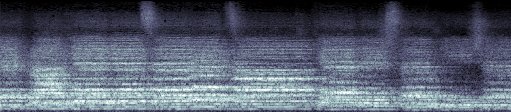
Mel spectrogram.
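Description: Liturgical singing at Mass: voices singing a slow chant or hymn on long held notes, with a few sharp 's' sounds from the sung words.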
